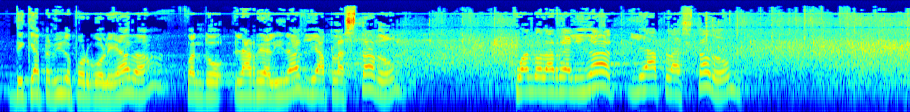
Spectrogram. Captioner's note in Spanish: risas y aplausos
